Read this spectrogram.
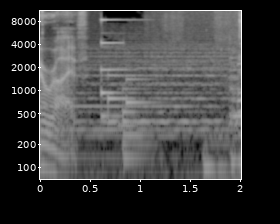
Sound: computer alert

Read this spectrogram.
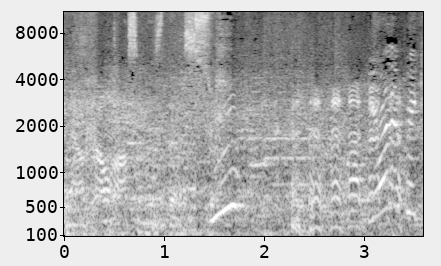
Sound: laughs

